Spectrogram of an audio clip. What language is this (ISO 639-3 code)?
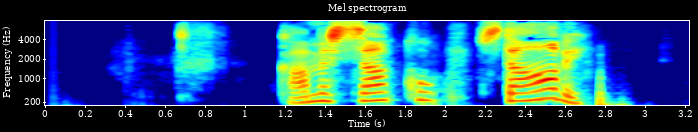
lav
